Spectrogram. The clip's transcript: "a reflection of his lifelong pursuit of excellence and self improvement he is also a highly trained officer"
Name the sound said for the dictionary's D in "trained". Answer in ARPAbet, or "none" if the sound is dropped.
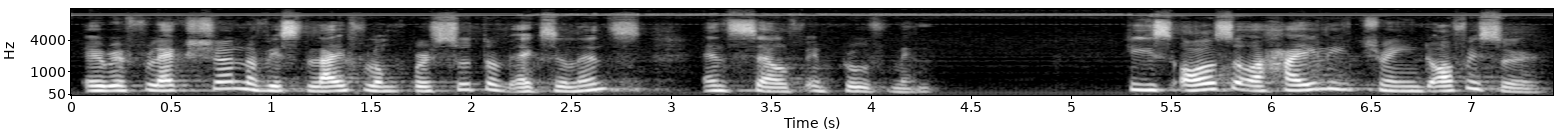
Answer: D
